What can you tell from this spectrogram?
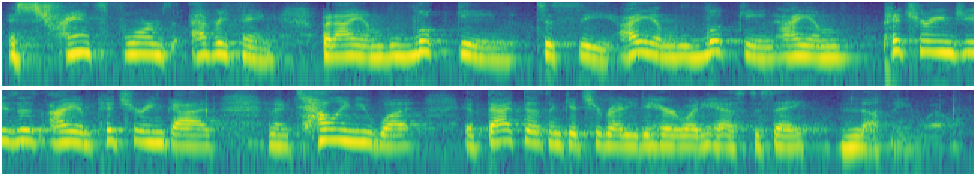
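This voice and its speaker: A woman giving a chatty, animated devotional teaching, breaking into spoken prayers to God. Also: moderate pace. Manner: chatty and animated, prays aloud with rising pitch. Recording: dull lo-fi recording.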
